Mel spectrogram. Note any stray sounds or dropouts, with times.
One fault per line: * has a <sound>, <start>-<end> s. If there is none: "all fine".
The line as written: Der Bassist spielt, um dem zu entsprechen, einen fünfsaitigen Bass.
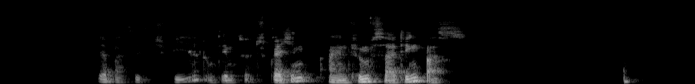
all fine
